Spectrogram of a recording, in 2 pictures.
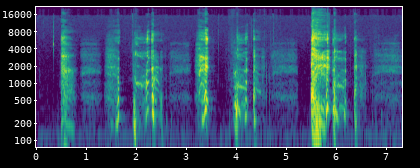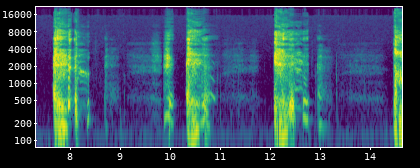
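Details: Person a little short of breath, several coughing fits clipped back to back: about a dozen harsh coughs in clustered bursts over fifteen seconds with brief pauses and a steady low hum behind; coughing fit.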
